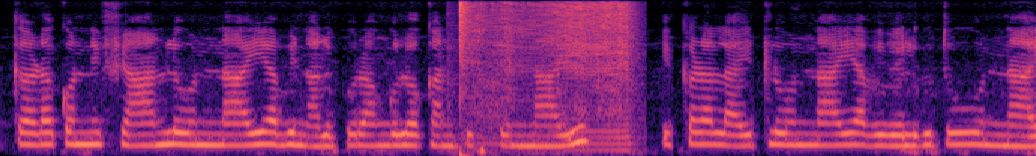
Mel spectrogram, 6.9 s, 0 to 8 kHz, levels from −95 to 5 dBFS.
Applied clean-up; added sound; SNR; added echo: none; Buzz; 1 dB; none.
